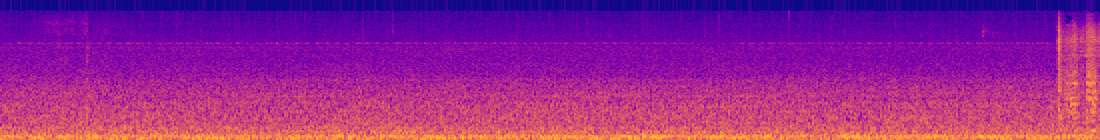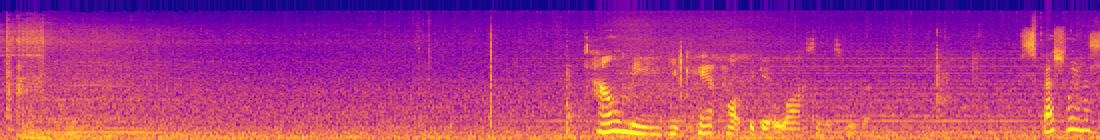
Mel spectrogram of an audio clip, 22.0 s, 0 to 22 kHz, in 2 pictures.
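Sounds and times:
car engine starting and idling: 10.6 - 22.0
steady low rumble: 11.8 - 22.0.

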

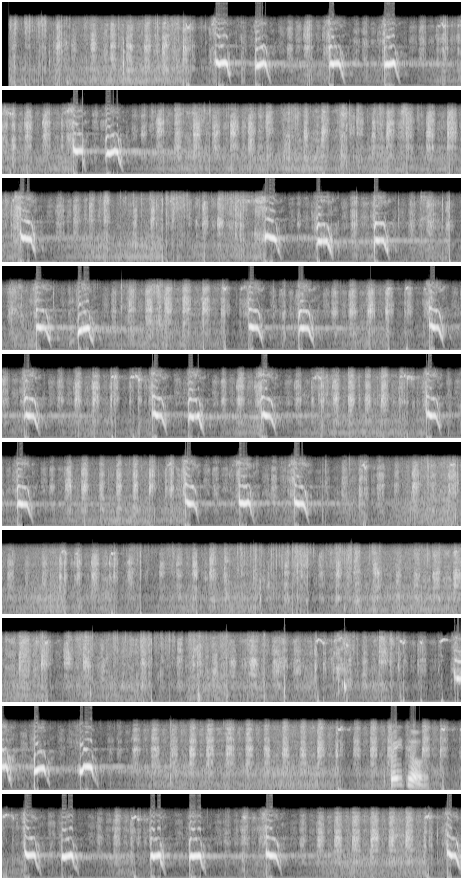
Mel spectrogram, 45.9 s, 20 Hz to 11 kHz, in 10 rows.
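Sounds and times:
dog barking: 11.8 - 13.2, 14.1 - 14.8, 36.7 - 37.8, 41.5 - 42.2.

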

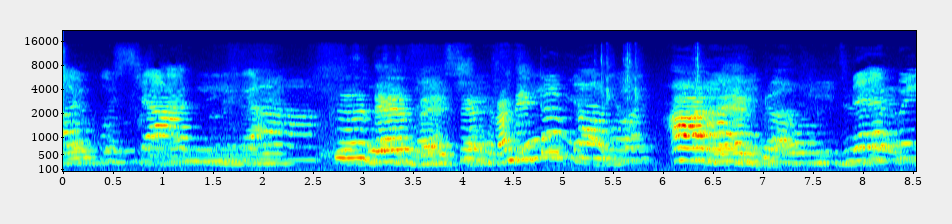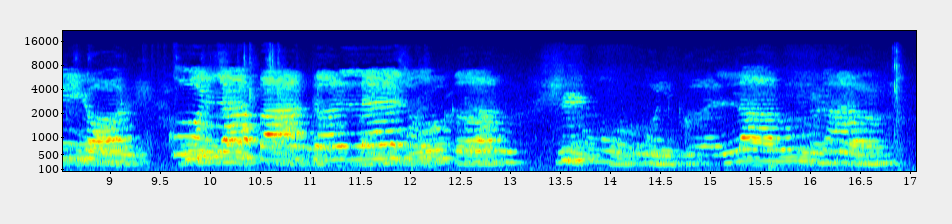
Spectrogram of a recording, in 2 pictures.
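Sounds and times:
children singing together: 0.0 - 17.0.

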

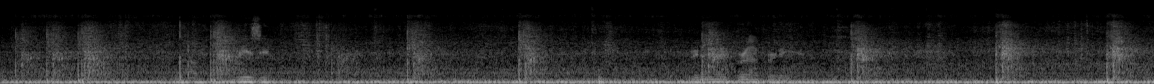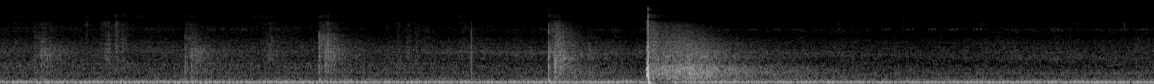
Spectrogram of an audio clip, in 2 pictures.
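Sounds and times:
firework crackling: 0.0 - 23.0
fireworks popping: 0.0 - 23.0
steady low hum: 0.0 - 23.0
loud firework bang: 17.0 - 19.8.

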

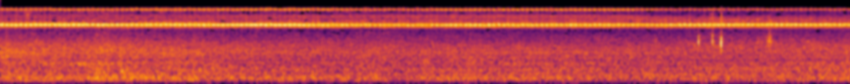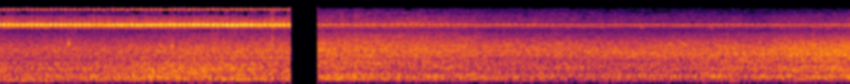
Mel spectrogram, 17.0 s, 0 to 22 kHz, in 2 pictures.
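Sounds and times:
high thin insect drone: 0.0 - 11.4.

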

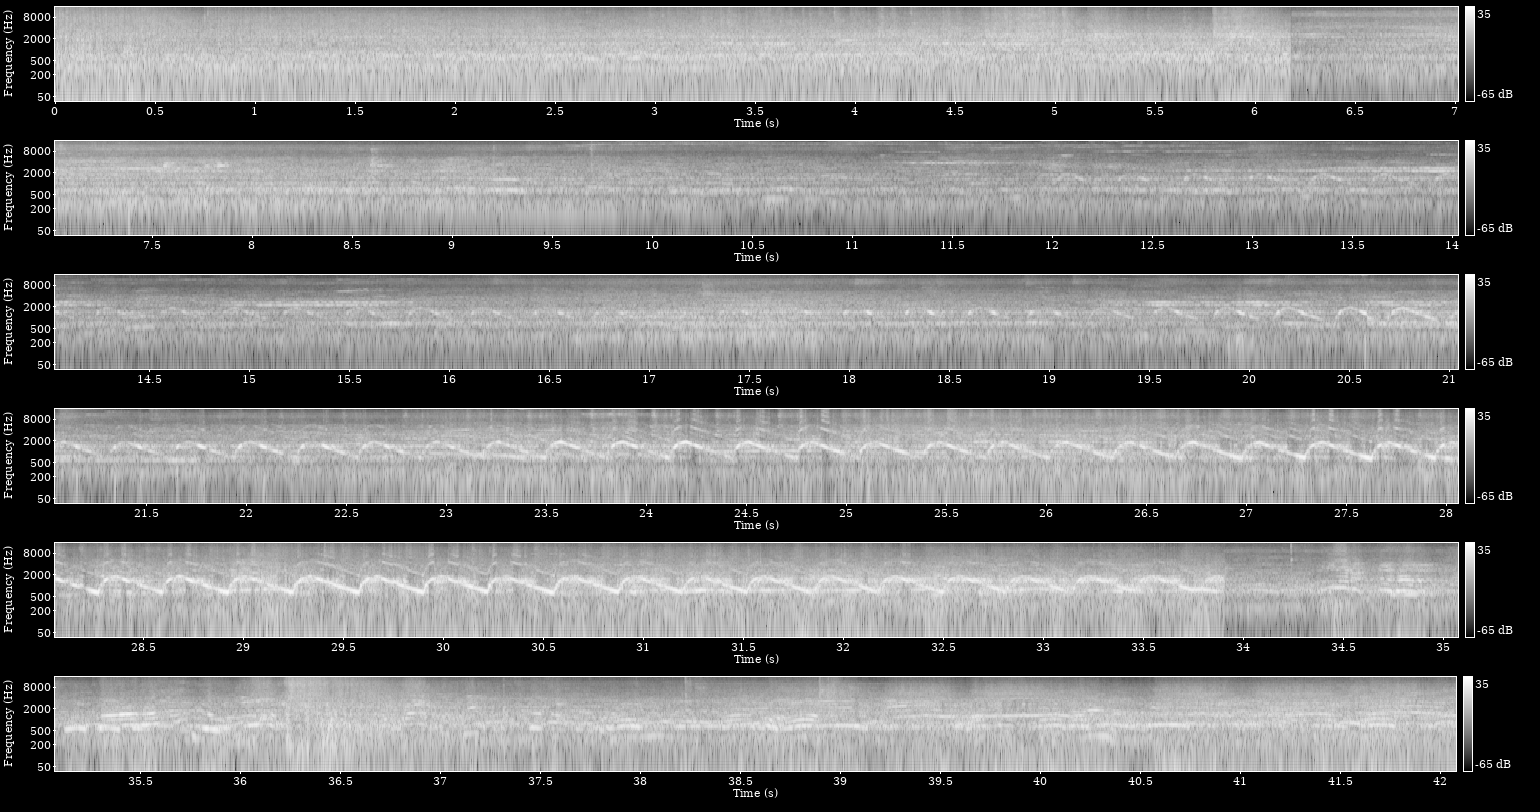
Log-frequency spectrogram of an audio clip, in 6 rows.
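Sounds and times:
siren yelping: 10.3 - 36.3.

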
